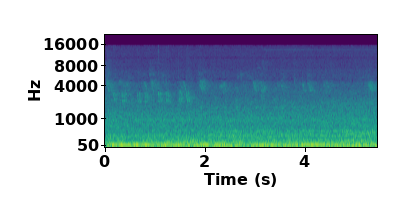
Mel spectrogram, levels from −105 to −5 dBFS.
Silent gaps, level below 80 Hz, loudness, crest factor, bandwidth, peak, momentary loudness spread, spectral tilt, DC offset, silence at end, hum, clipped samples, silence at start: none; -30 dBFS; -32 LUFS; 10 dB; 7.2 kHz; -18 dBFS; 3 LU; -7.5 dB/octave; under 0.1%; 0 s; none; under 0.1%; 0 s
